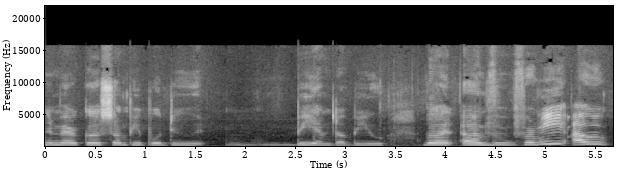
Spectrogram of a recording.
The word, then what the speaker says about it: BMW: The reasons why I choose this car is because, look at this VMW, because some people, in Mexico, they pronounce it VMW sometimes. Some people does that. In America, some people do it. BMW, but for me, I would pronounce it both.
